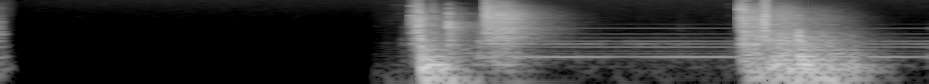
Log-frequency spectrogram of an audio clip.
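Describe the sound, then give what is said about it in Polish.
After two seconds of silence, the handle of the front entrance door of a gloomy building is pressed by a trembling hand with a clunk, and the door swings open with a solid thunk, followed by a faint lingering ring and another heavy knock near the end. “drżącą ręką nacisnął klamkę drzwi wejściowych do ponurego budynku.”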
